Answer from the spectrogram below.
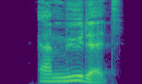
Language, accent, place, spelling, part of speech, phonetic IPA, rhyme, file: German, Germany, Berlin, ermüdet, verb, [ɛɐ̯ˈmyːdət], -yːdət, De-ermüdet.ogg
- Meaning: past participle of ermüden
